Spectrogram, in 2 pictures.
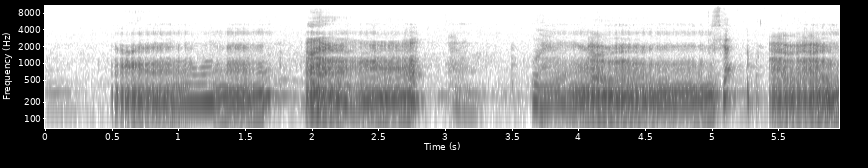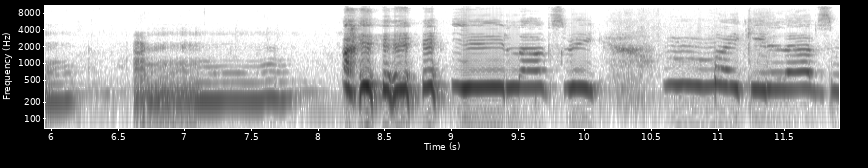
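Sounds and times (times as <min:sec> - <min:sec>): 
male dog growling: 0:00.5 - 0:07.9
speech: 0:08.3 - 0:10.4, 0:11.1 - 0:11.9.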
